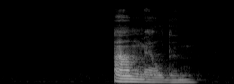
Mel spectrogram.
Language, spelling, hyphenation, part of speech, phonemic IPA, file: Dutch, aanmelden, aan‧mel‧den, verb, /ˈaːnˌmɛldə(n)/, Nl-aanmelden.ogg
- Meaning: 1. to apply, to announce 2. to apply 3. to log in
